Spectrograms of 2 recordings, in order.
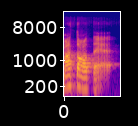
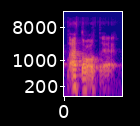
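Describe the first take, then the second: First: Said in the usual way. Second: The words repeated in a whisper. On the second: Retold or imitated. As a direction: let it fall to a whisper. Holmes repeats it, now whispered.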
